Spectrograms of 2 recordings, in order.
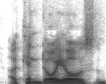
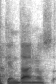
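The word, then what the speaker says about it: Akindynos: Because if we understand Scholaris, right, in his third tome and his sixth tome, right, his commentaries on the Akendoios, Barlaam, Aquinas, and Aristotle. Yeah, Akendinos. I pronounce things wrong.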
